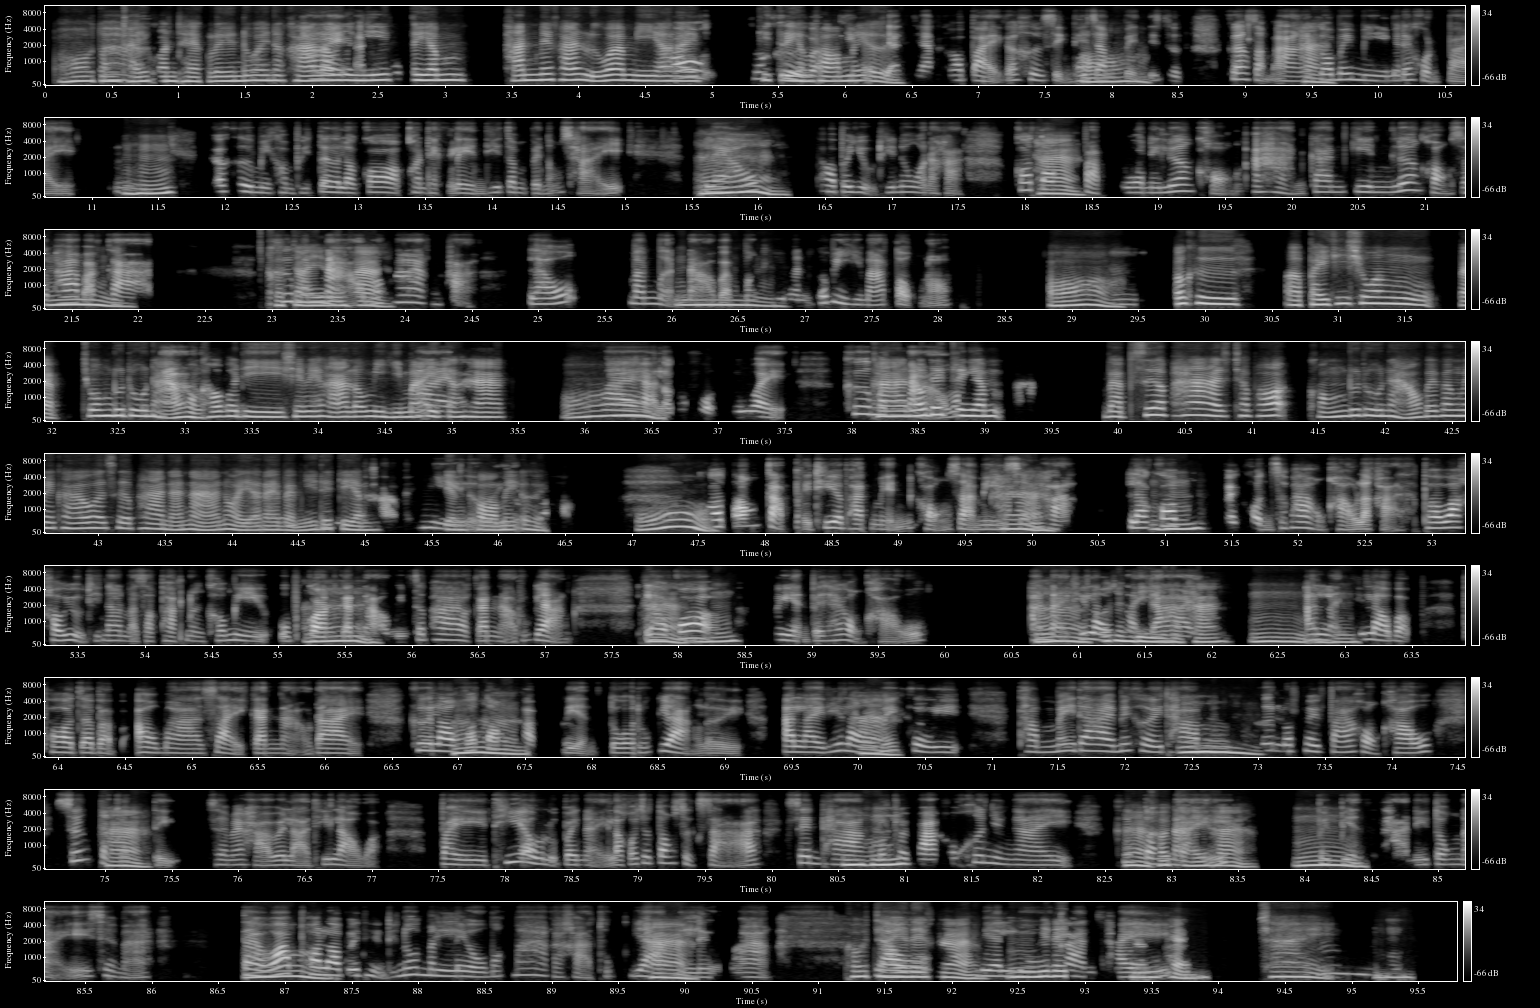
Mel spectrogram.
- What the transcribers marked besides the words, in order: unintelligible speech; unintelligible speech
- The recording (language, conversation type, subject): Thai, podcast, คุณช่วยเล่าเหตุการณ์ที่คุณต้องปรับตัวอย่างรวดเร็วมากให้ฟังหน่อยได้ไหม?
